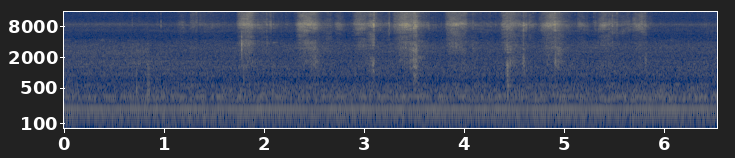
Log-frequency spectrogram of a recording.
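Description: Spatula stirring dry roasted semolina (rava) with salt in a glass bowl: a run of short, dry scraping and rustling strokes that starts about two seconds in.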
